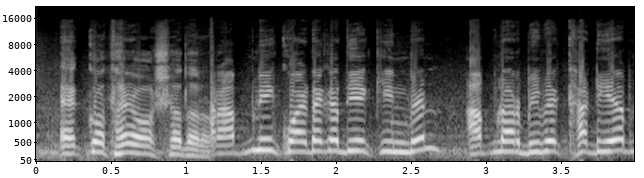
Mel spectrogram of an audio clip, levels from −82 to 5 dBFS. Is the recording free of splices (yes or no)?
no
